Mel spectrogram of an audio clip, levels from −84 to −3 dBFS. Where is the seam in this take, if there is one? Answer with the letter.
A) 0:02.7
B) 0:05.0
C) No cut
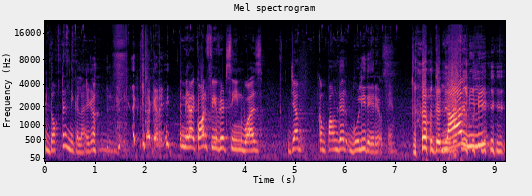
A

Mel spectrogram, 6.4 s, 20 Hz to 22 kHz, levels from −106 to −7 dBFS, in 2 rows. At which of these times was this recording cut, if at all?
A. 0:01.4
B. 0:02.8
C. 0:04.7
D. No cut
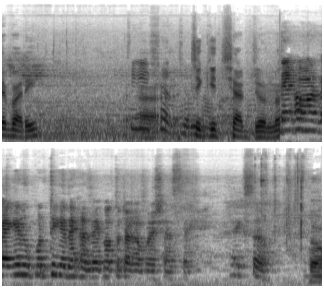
B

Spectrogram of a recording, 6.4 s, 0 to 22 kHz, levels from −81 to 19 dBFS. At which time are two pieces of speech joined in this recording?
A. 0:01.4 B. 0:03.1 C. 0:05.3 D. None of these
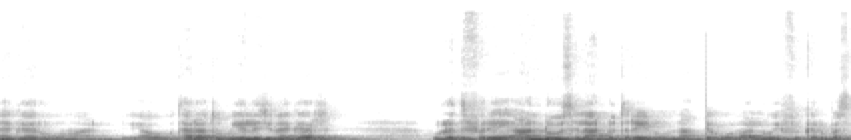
C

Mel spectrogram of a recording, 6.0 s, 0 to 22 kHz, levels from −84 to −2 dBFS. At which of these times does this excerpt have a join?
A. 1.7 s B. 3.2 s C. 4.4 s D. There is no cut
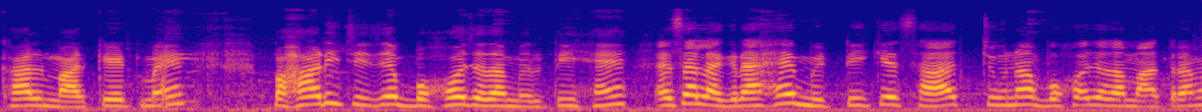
B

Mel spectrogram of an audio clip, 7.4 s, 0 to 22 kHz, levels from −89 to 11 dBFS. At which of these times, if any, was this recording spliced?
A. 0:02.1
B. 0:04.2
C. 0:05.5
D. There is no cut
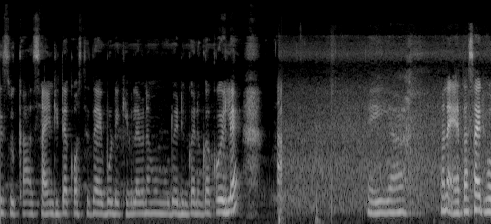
B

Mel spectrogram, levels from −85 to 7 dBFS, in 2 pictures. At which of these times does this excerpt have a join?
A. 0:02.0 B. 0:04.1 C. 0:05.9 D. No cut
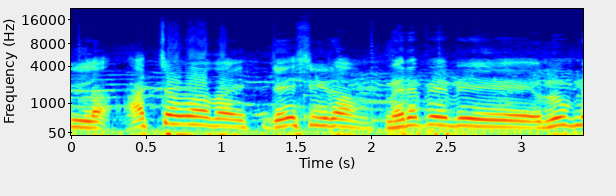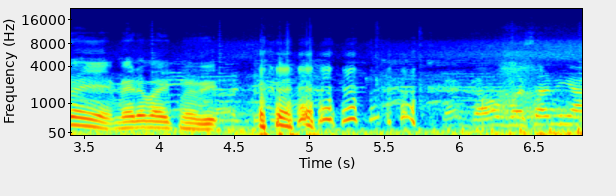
A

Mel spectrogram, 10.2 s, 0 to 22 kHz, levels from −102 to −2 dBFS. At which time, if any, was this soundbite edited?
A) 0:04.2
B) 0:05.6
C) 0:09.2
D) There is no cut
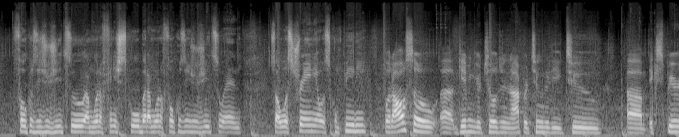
B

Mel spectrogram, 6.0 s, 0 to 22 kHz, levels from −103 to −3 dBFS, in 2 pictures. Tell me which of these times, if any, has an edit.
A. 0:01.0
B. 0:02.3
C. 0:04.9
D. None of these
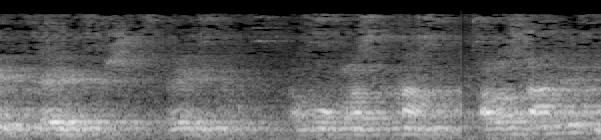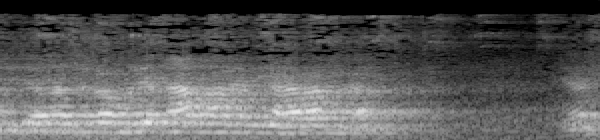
B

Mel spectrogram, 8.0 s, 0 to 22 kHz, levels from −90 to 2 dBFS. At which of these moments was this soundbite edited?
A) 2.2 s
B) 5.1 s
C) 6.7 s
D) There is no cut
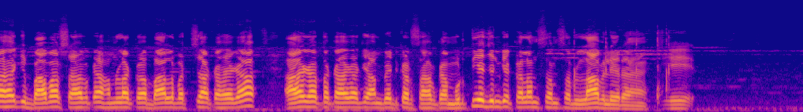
C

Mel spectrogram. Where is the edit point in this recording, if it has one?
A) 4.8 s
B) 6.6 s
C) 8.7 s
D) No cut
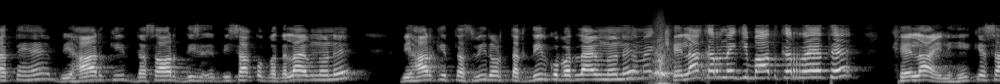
B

